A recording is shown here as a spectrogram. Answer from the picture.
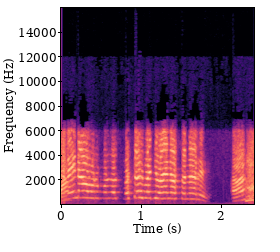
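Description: A high-pitched voice in two long, drawn-out utterances, each about a second long, the pitch sliding down.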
